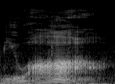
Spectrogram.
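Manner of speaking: low, drawn-out menacing question; a hint of a sly old miser; mock gruff Scrooge. Scrooge teasing his late clerk, low and slow. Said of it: "repeated Scrooge".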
